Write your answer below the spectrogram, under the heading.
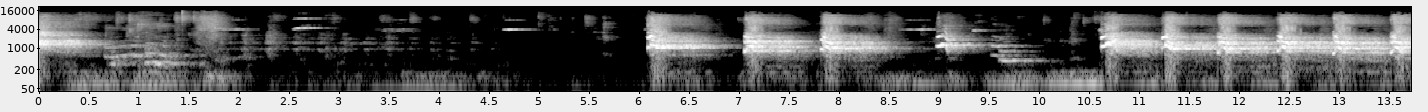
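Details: Adult mother dog correcting an aggressive, disrespectful golden retriever puppy, teaching it to be calm. A quiet stretch with soft whines gives way to a burst of loud, sharp barks, closely spaced and irregular, some with a rising yelp.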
